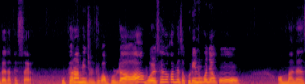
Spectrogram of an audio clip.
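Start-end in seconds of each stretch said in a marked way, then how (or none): 1.2-4.8 higher, louder irritated mom; irritated scolding. A narrator's reading. Mom scolding Seoyeon for a careless answer, irritated. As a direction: snap back at the careless answer.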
